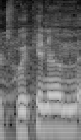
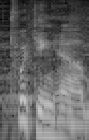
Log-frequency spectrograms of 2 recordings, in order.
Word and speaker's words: Twickenham: somebody wanted it was going for twickenham and they got twickingham which is like how philomena kung would pronounce it how are you doing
